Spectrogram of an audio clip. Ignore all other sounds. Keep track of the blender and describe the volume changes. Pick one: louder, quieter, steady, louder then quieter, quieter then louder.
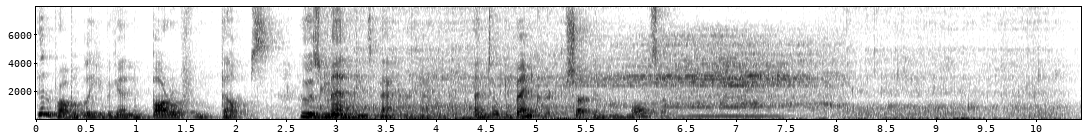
louder.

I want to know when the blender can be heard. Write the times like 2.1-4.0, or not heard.
3.7-8.2.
